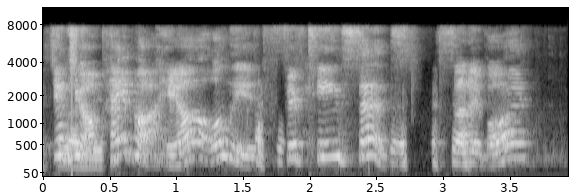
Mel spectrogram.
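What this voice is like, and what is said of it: 1920s newsboy voice. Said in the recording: “sound like a 1920s newsie”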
